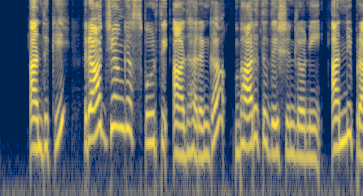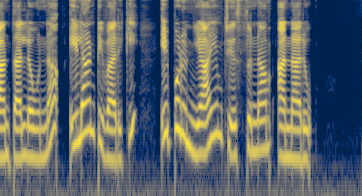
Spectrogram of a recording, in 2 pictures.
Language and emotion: Telugu, neutral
